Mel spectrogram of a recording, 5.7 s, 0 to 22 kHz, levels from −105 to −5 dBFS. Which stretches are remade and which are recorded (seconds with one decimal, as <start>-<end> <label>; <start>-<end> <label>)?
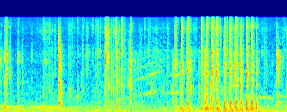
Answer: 0.0-5.7 recorded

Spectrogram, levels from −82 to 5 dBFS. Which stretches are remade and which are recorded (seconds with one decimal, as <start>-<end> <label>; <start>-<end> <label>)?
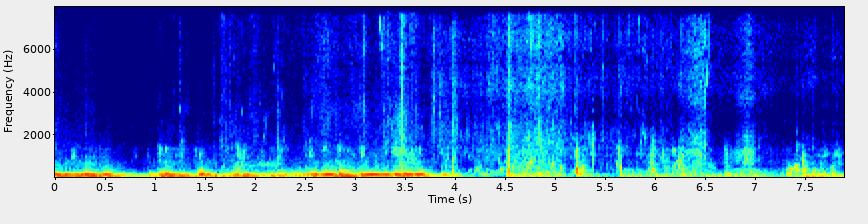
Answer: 0.0-0.8 recorded; 0.8-1.5 remade; 1.5-3.9 recorded; 3.9-7.1 remade; 7.1-7.9 recorded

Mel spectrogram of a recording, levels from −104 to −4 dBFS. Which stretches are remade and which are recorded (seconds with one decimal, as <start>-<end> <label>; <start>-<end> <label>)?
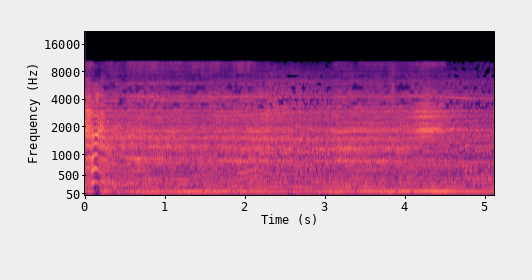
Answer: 0.0-2.3 remade; 2.3-3.1 recorded; 3.1-4.5 remade; 4.5-5.1 recorded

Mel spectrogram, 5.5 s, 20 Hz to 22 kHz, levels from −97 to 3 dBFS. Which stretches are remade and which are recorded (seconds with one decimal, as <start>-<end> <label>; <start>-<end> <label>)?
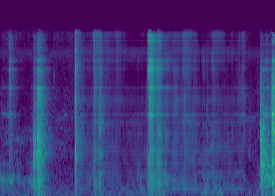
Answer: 0.0-1.6 recorded; 1.6-4.9 remade; 4.9-5.5 recorded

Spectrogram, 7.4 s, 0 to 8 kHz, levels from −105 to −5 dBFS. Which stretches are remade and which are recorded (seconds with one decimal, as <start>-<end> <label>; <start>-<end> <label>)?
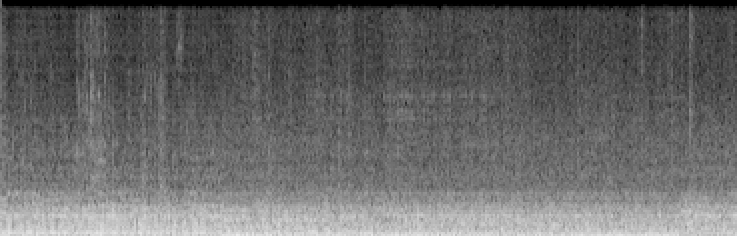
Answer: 0.0-2.2 remade; 2.2-7.4 recorded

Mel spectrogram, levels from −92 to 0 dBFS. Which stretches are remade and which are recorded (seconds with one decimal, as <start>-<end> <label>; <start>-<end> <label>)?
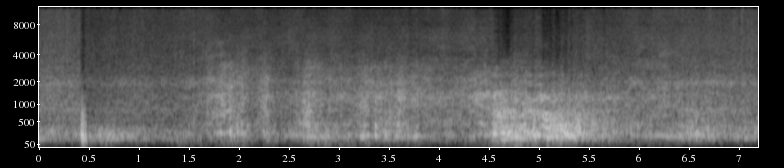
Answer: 0.0-1.4 recorded; 1.4-5.1 remade; 5.1-5.6 recorded; 5.6-6.4 remade; 6.4-7.2 recorded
